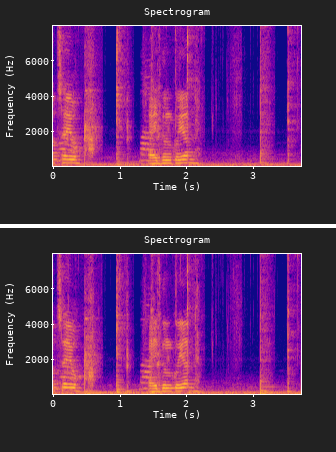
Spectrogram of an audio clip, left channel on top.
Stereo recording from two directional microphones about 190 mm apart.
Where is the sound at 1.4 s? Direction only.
45° right (ahead or behind).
